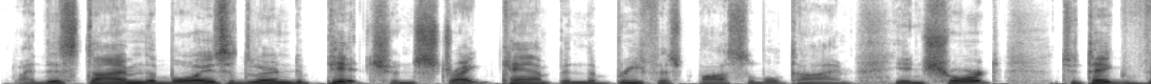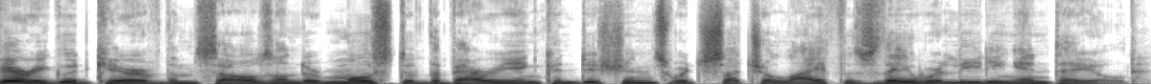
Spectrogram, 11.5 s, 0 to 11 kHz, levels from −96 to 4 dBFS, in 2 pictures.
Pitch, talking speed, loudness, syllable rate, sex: 150 Hz, 210 wpm, -19 LUFS, 5.2 syllables/s, male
